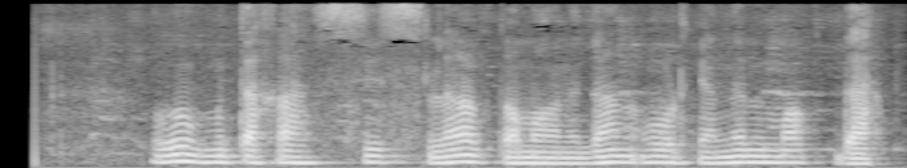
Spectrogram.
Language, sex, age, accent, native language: Uzbek, male, 25-34, Toshkent shahri, Uzbek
